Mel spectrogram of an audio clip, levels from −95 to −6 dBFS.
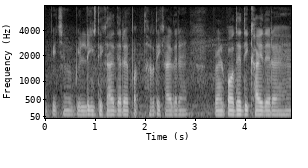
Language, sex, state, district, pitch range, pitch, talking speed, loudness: Hindi, male, Maharashtra, Dhule, 105-110 Hz, 105 Hz, 185 wpm, -31 LUFS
